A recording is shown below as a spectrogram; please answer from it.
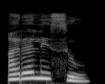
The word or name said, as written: ಅರಲಿಸು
